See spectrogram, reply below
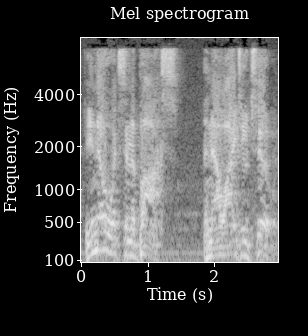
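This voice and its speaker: A man playing a suspicious, sardonic police inspector in a 1940s-style radio detective drama, gruff and accusing. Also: on the high side, moderate pace. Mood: triumphant. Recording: dull, noisy lo-fi audio with clicks.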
